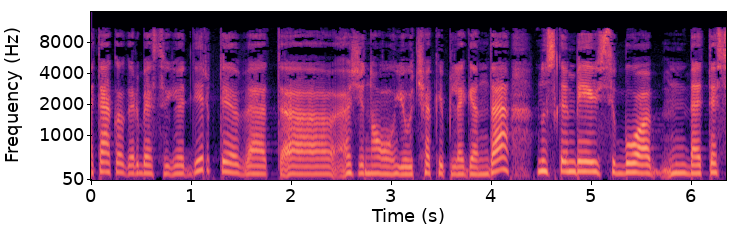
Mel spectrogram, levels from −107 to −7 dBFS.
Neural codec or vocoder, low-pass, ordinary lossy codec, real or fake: none; 14.4 kHz; MP3, 48 kbps; real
